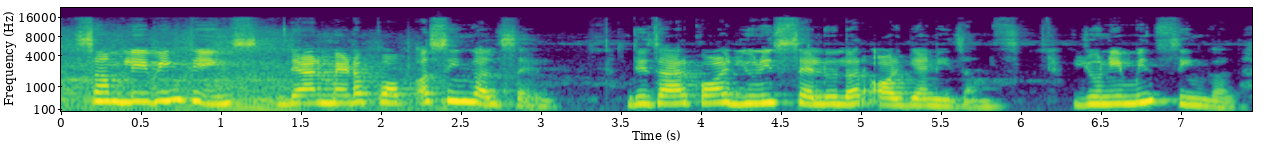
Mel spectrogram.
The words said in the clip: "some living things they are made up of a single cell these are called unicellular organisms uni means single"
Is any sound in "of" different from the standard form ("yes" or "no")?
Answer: yes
